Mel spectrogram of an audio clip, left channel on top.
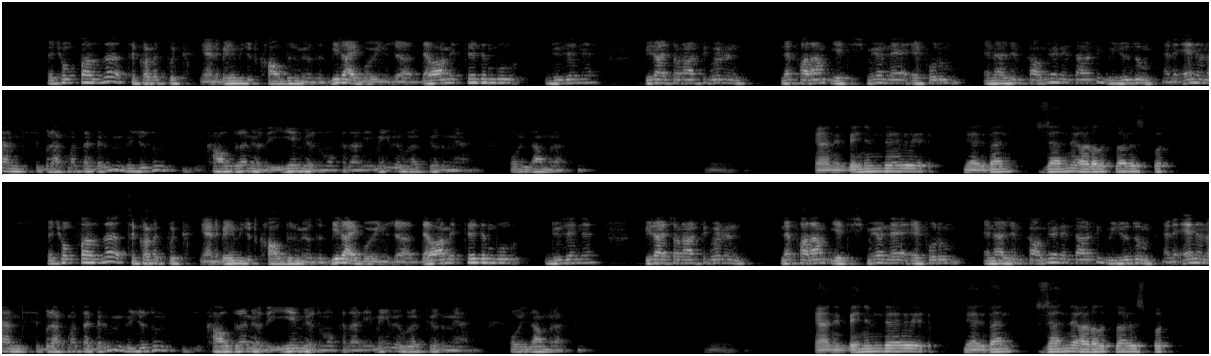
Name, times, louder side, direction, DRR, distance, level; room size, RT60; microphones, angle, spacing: voice 1, 0.5-7.4 7.8-16.8 17.2-18.0, right 1 dB, 60° right, 1.0 m, -31 dB
voice 2, 20.2-21.3 21.7-23.7, right 1 dB, 25° right, 0.9 m, -28 dB
9.8 x 6.1 x 2.6 m
head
